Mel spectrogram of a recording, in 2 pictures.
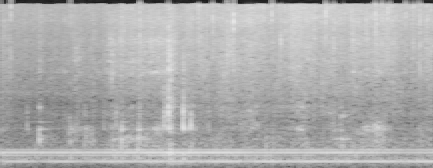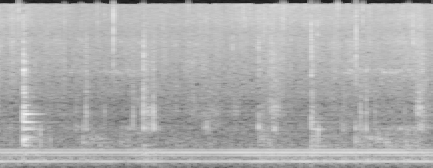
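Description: Wooden spatula stirring basmati rice and peas frying in oil in a steel pot: a steady sizzle and rustle of grains, with scattered scrapes and taps of the spatula on the metal, the loudest tap about four and a half seconds in. A steady low hum runs underneath.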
